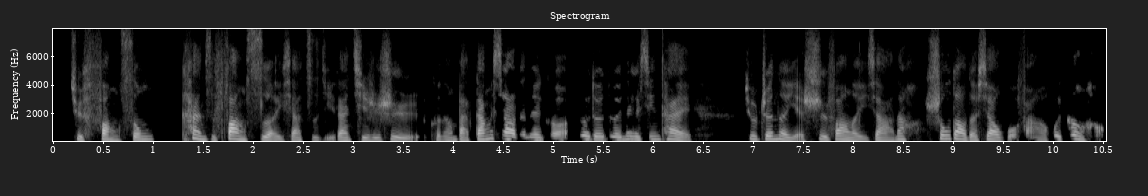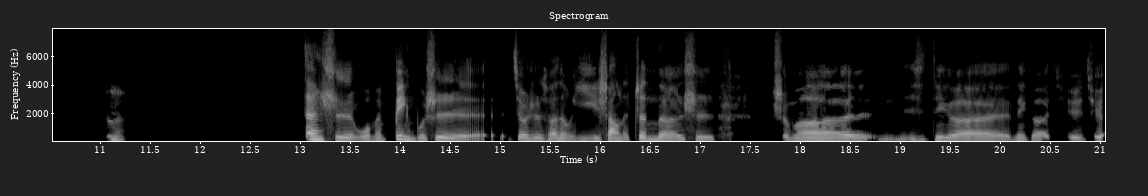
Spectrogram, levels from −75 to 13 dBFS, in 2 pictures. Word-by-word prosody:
去 - - -2
放 190 -8 +2
松。 200 +6 -1 0.3
看 260 -8 +2
似 195 - -9
放 225 +2 +7
肆 185 +2 -1
了 155 -4 +2
一 - - -5
下 155 +2 -2
自 175 +4 -12
己， 165 - -12
但 165 +1 +1
其 165 0 -4
实 160 +1 -5
是 165 -3 -2
可 - - -7
能 155 +4 -7
把 - - +1
当 215 - +3
下 245 -2 +5
的 175 -3 -10
那 185 -1 -1
个 155 -3 -1
对 235 -2 +2
对 210 -2 +1
对， 200 -1 -2
那 220 +3 -2
个 205 - 0
心 215 +2 -6
态 215 -6 +1 0.5
就 225 - -4
真 225 +2 +2
的 210 -5 +2
也 160 - -3
释 205 - 0
放 195 -1 +2
了 155 -3 -2
一 140 - -10
下， 155 -1 -1
那 205 - 0 0.2
收 255 -1 0
到 250 -3 +6
的 165 -5 0
效 195 +3 +4
果 125 -8 -5
反 - - -7
而 130 +3 -8
会 215 +8 -2
更 250 -6 0
好。 - - -10 0.5
嗯。 205 -3 -6 1.8
但 205 -2 +7
是 175 -2 0
我 145 -3 -3
们 150 +4 -7
并 205 -5 +4
不 175 0 -3
是 170 - +1 0.3
就 175 -2 0
是 165 -1 -3
传 160 -1 -1
统 155 -5 -2
意 180 +3 -9
义 175 - -4
上 175 0 +2
的 - - -7
真 185 +1 +1
的 160 -3 +1
是 175 0 -4 0.5
什 - - -5
么， 170 +1 +2 1.1
那 190 -2 0
个 155 -2 0
那 180 -1 -4
个 150 -4 -4
去 170 -1 -7
去 380 - -3
180 Hz, 220 characters per minute, -24 LUFS, 160-205 Hz, 1.8 s, 放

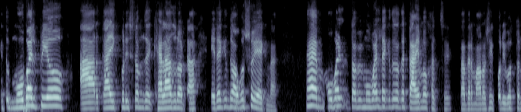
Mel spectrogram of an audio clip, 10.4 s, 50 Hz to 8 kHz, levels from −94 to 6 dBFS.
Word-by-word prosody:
কিন্তু 175 +1 -9 0.2
মোবাইল 220 +4 +7
প্রিয় 225 0 +4 0.8
আর 160 0 +4 0.2
কায়িক 180 +1 +2
পরিশ্রম 190 +1 -6
যে 180 - -2 0.2
খেলাধুলাটা, 170 -1 +2 0.4
এটা 175 +4 -1
কিন্তু 200 0 -8
অবশ্যই 195 +2 -3
এক 150 - -14
না। 105 - -10 0.7
হ্যাঁ, 230 0 +7 0.2
মোবাইল 215 +2 0 0.2
তবে 195 0 -2
মোবাইলটা 195 +1 -2
কিন্তু 195 +1 -10
তাদের 195 0 -6
টাইম 165 +1 +5
ও - - -2
খাচ্ছে। 150 -2 -13 0.3
তাদের 140 +1 -5
মানসিক 145 +3 -4
পরিবর্তন 155 +1 -6
180 Hz, 145 wpm, -22 LUFS, 160-195 Hz, 0.8 s, মোবাইল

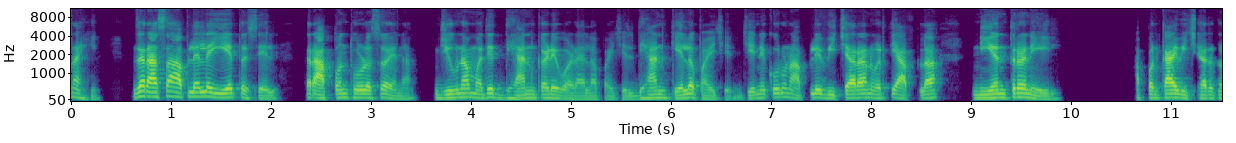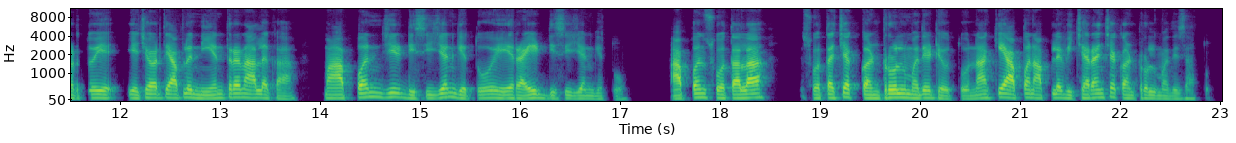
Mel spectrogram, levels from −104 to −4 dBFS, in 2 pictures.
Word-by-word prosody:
नाही. 110 -10 -6 0.4
जर 180 - +7
असं 165 +2 +7
आपल्याला 165 0 +4
येत 150 -1 +2
असेल, 110 -2 -5 0.3
तर - - +2
आपण 140 +5 +4
थोडंसं 135 0 0
आहे 115 - -1
ना 95 0 -11 0.3
जीवनामध्ये 140 +2 +1
ध्यानकडे 120 +2 0
वळायला 95 -2 -5
पाहिजे. 90 +2 -11
ध्यान 125 +3 -1
केलं 120 +4 +2
पाहिजे, 100 -3 -9
जेणेकरून 135 +6 -3
आपले 140 0 -1
विचारांवरती 130 0 +1
आपला 125 +2 0 0.4
नियंत्रण 135 +4 +3
येईल. 95 -4 -4 0.8
आपण 130 -2 -3
काय 135 +2 +8
विचार 120 -1 -2
करतोय? 120 +2 -2 0.2
याच्यावरती 130 +2 0
आपलं 130 +1 +1
नियंत्रण 130 +5 0
आलं 130 -2 +2
का? 95 -4 -8 0.4
मग 120 - -1
आपण 145 +7 +1
जे 155 +2 -2
डिसिजन 120 +6 -2
घेतो 120 +1 -4
हे 120 -1 -1
राइट 115 +2 +1
डिसिजन 110 0 -7
घेतो. 95 -2 -15 0.4
आपण 145 +8 +1
स्वतःला 130 +1 +4 0.4
स्वतःच्या 125 +4 0
कंट्रोलमध्ये 130 +1 +1
ठेवतो, 105 -3 -6
ना 120 +5 0
की 155 - +2
आपण 145 -2 +4
आपल्या 125 +2 -1
विचारांच्या 135 +6 -1
कंट्रोलमध्ये 110 -4 -5
जातो. 100 0 -16
125 Hz, 140 wpm, -24 LUFS, 115-140 Hz, 0.8 s, काय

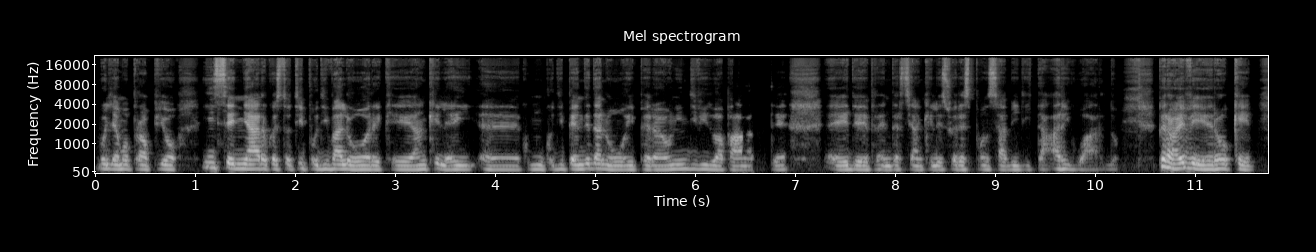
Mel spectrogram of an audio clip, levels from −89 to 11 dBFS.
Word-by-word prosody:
vogliamo 150 -2 0
proprio 140 0 -1 0.3
insegnare 160 -5 +6
questo 155 0 0
tipo 155 -2 -6
di 145 +1 -3
valore, 140 -3 +2
che 135 0 -3
anche 140 +1 -2
lei, 135 0 -1
ehm, 130 -1 -6
comunque 140 +1 -7
dipende 145 +2 0
da 165 -1 +1
noi 135 -2 -2
per 135 -1 -3
un 140 +3 -1
individuo 145 -3 -3
a 125 - -3
parte 125 +2 -5 0.4
e 130 +1 -1
deve 135 -1 -1
prendersi 130 -1 -3
anche 125 0 -7
le 130 - -1
sue 130 - -1
responsabilità 130 -1 -2
a 150 - -3
riguardo. 140 -1 -9 0.4
Però 235 -7 +7
è 170 +3 +6
vero 155 -1 +3
che 135 -6 -2
140 Hz, 170 wpm, -22 LUFS, 130-150 Hz, 0.4 s, Però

